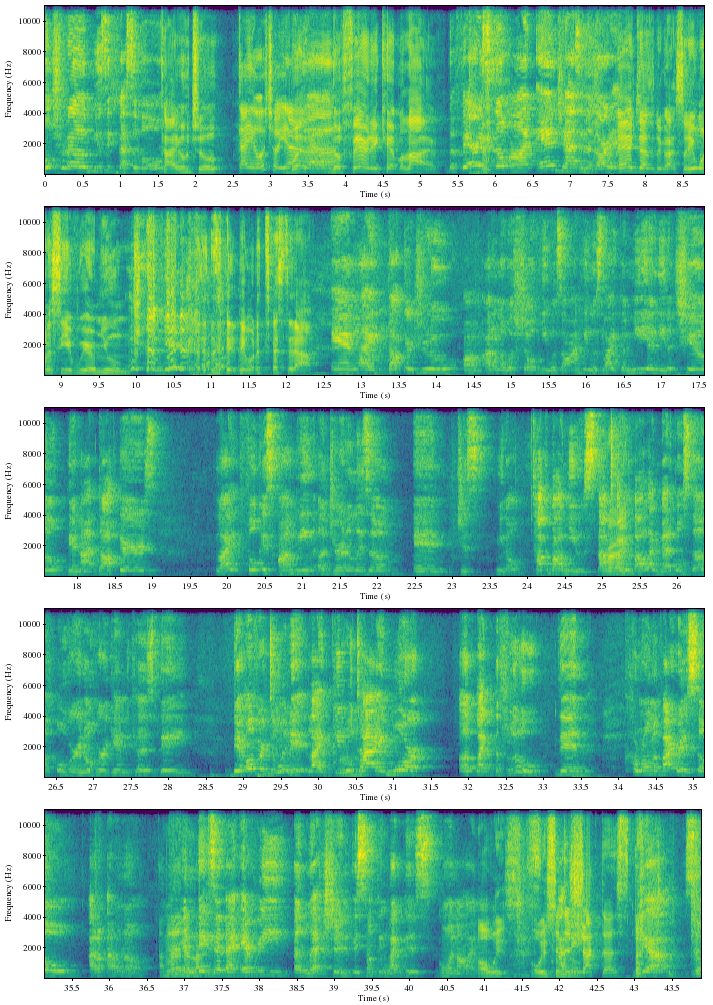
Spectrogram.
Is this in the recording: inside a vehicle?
no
